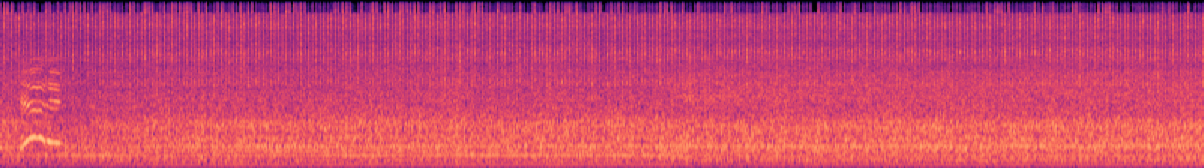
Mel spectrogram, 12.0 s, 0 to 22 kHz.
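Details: Vintage Craftsman 21-inch mower with 6.25 hp Tecumseh engine, after service with fresh oil, gas, lube and a fresh air filter: steady, even high-pitched drone holding one speed with no misses or surging; running healthily.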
